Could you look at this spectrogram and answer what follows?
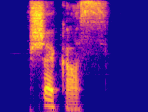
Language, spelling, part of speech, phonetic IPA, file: Polish, przekaz, noun, [ˈpʃɛkas], Pl-przekaz.ogg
